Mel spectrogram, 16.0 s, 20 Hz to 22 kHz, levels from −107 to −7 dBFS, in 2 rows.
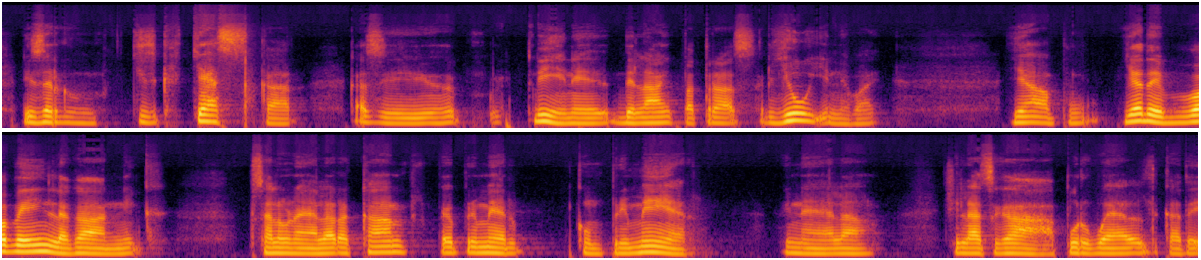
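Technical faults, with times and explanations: Nothing stood out on listening to this speech recording; no technical faults were heard at any point.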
